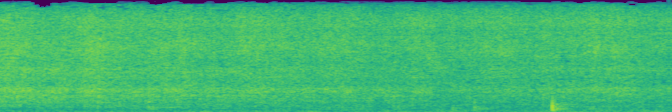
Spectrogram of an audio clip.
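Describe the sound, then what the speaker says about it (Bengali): Tadka masala and turmeric powder fry in a pan while being stirred, giving a loud, steady broadband hiss of sizzling with one brief scrape near the end, close up and without talk. "দিয়ে ভালো করে মশলাটা নেড়ে নেব।"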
